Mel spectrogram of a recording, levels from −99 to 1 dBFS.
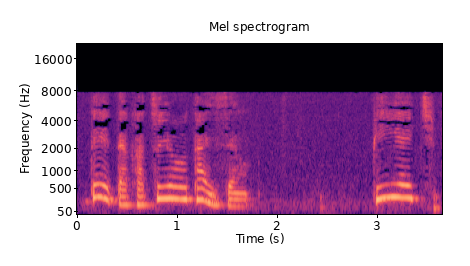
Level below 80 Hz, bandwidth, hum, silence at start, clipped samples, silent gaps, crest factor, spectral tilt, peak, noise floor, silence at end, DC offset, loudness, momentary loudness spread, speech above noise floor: -56 dBFS; 8 kHz; none; 0.1 s; under 0.1%; none; 16 dB; -5 dB/octave; -6 dBFS; -48 dBFS; 0 s; under 0.1%; -22 LUFS; 8 LU; 27 dB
